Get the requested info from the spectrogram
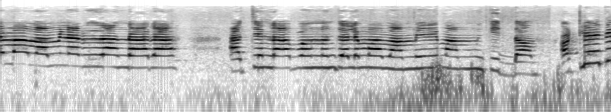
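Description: A child singing in long, drawn-out held notes: two sustained phrases with a short break about two seconds in, then a quicker vocal flourish near the end.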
